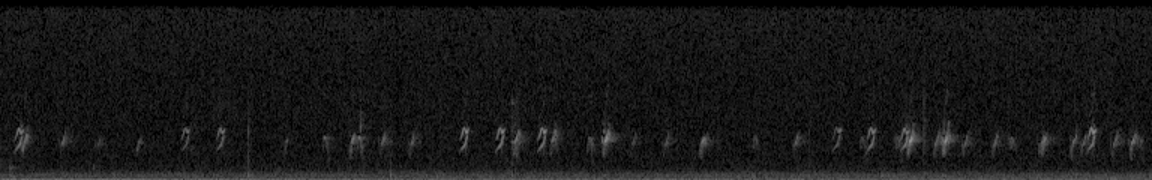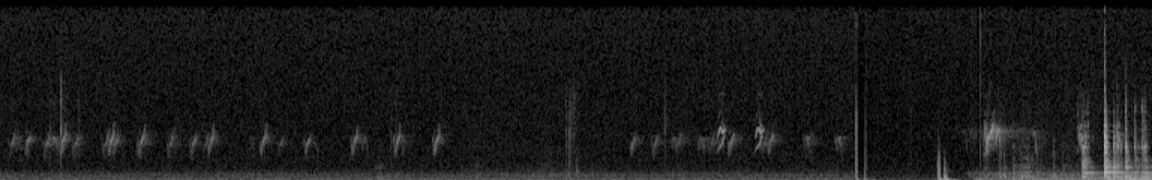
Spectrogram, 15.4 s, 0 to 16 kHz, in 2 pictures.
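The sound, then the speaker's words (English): A flock of about eight wild white-winged crossbills, high in a tall lodgepole pine above a camp at 5:05 p.m., gives rapid, repeated high chips and chattering calls over a low steady hum, ending with a few louder thumps and rustles. “and there's a flock of wild crossbills here, about 8 birds up in the top of a tall lodgepole right above camp.”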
